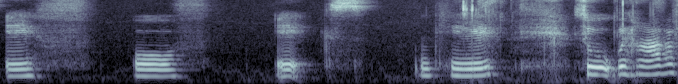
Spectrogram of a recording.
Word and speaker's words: f(x): we pronounce this but f bracket x we say that as f of x okay so we have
